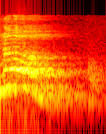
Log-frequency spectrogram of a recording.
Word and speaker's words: gnome: The G is silent, so you have nat. As in gnome.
